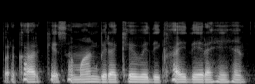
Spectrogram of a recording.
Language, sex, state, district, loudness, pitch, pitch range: Hindi, male, Jharkhand, Ranchi, -17 LUFS, 115 Hz, 110-120 Hz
